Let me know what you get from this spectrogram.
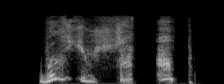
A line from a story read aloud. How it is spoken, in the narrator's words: Harry hissed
